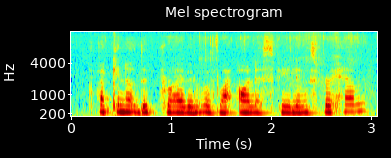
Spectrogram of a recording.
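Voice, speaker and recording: A soft-spoken woman has a high pitch and a dark, mellow tone. Her intonation is monotone and flat. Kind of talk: poetry reading.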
